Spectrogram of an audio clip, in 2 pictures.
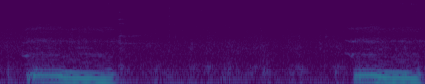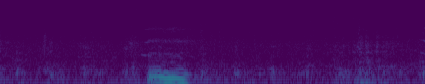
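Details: A horse snoring: three long, low, rumbling snores roughly every five seconds, each lasting a second or two, separated by quiet stretches with soft background hiss.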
